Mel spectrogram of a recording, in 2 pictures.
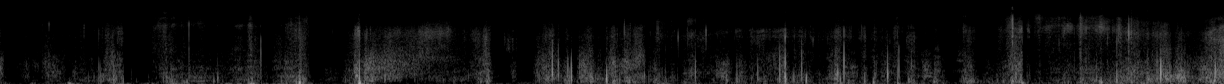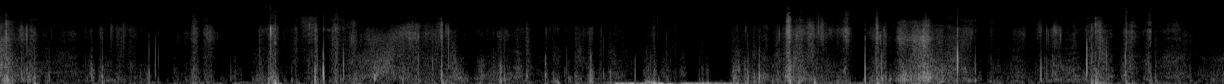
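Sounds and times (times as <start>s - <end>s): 
ear cleaning with latex gloves dental pick and cotton swabs: 0.0s - 24.4s.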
